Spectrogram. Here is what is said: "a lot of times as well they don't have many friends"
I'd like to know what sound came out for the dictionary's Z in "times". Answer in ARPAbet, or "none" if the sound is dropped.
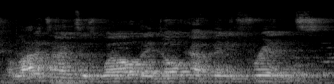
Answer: Z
